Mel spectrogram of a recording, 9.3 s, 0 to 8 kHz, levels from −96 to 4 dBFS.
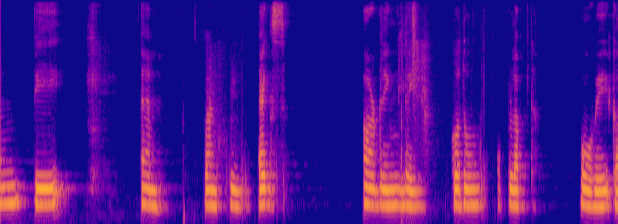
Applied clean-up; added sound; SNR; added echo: neural mask model DeepFilterNet 3.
